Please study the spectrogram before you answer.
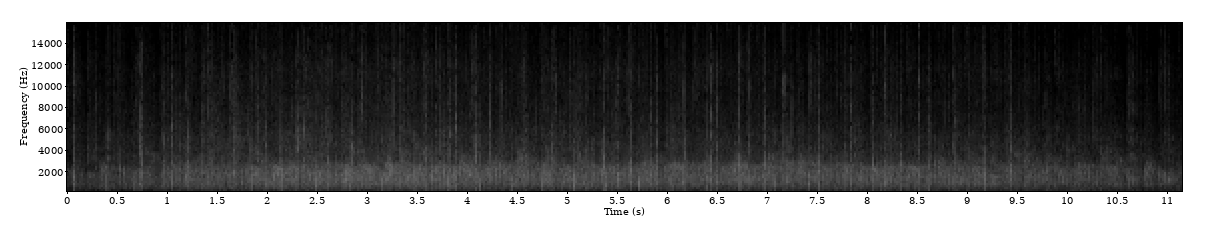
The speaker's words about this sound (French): Et le 27e prix des auditeurs du Masque et la Plume, que je vous demande évidemment d'applaudir, c'est François Ozon pour son film Franz.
